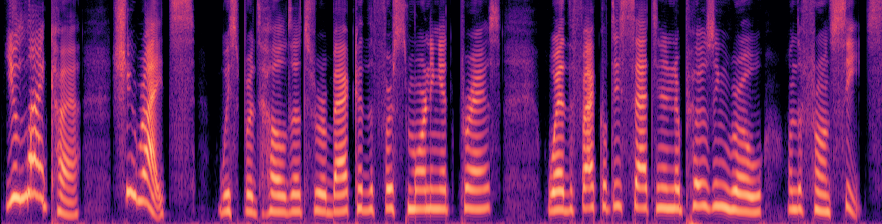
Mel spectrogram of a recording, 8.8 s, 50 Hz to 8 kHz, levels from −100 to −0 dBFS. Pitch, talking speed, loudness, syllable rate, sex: 255 Hz, 175 wpm, -20 LUFS, 5.2 syllables/s, female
